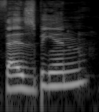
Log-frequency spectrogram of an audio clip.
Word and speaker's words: thespian: I believe it's pronounced thespian, rhymes with lesbian.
